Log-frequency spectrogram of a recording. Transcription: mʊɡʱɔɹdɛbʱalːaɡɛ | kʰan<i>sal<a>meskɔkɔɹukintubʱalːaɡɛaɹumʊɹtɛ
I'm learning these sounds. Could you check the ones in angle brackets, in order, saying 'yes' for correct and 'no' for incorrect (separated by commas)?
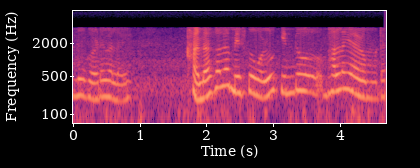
no, yes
